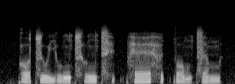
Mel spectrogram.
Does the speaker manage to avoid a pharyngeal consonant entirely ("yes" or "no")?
yes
